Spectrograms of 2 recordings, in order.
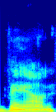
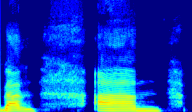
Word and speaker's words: van: Boy, but don't pronounce it like van. See? Voy vas, vamos, vais, van.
